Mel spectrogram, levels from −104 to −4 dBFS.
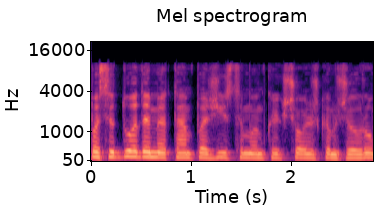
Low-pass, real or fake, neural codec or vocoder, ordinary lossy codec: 9.9 kHz; real; none; Opus, 32 kbps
